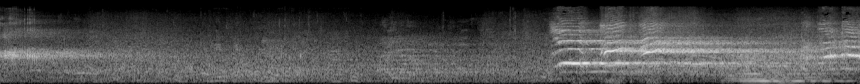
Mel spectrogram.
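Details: Beluga at Port of Nagoya Public Aquarium during training with Nana and Nico, 7 October 2018: faint hall ambience at first, then a loud, harmonic rising squeal breaking in after five seconds and running on, with a low buzzy undertone.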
